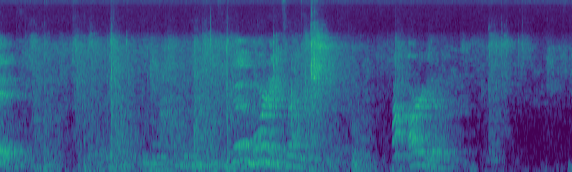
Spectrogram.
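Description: Indistinct voices talking in a large, echoing church hall just after a choir's singing dies away, with a couple of light knocks.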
